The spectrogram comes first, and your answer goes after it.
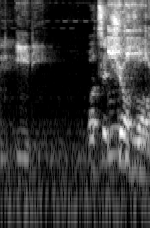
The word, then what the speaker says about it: EDI: named Edie? What's it short ED for? is the phonetic pronunciation of EDI.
